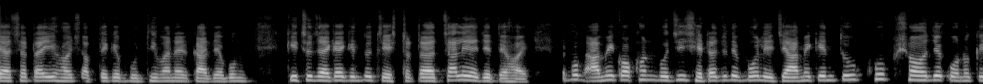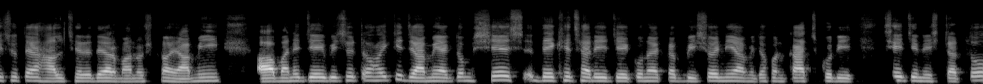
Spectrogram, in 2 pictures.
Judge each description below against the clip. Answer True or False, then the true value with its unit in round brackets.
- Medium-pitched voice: True (165 Hz)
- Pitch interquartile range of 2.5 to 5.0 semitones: True (3.4 semitones)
